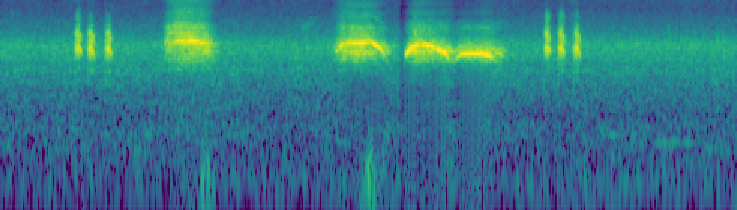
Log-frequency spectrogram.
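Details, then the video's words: Pet common myna trying to learn words, at home: a few short clicks, then a series of high whistled notes, some sliding downward, and a triple chirp, with a woman talking to the bird around it. "মিঠু এখন কোথা শেখার চেষ্টায় আছে শালিক পাখি"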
